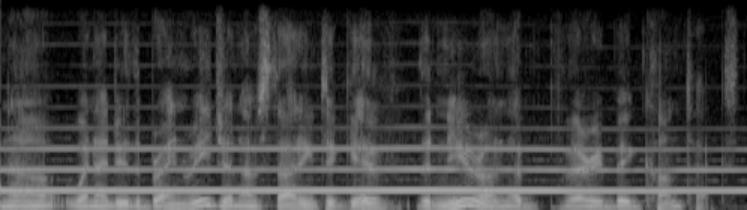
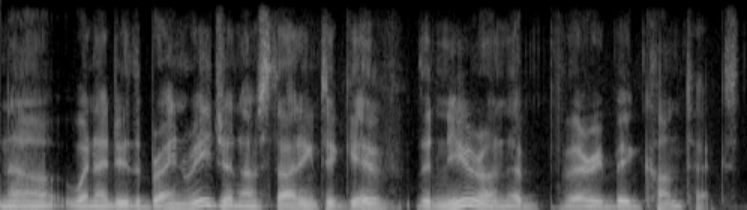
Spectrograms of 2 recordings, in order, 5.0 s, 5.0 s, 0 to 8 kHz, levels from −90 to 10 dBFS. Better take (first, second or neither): second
